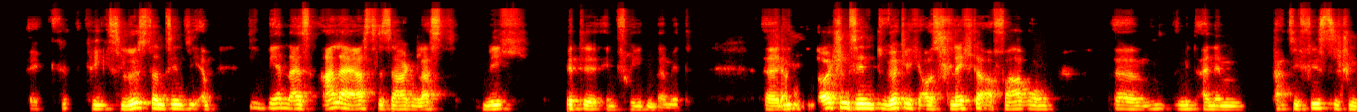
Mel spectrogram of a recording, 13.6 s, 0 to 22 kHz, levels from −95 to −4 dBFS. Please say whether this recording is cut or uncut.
uncut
